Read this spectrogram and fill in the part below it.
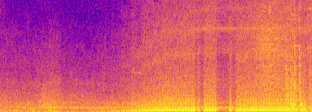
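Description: Off-road supply truck in the video game Motortown, its engine building from a low rumble into a loud, steady revving drone with a brief dip near the end.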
